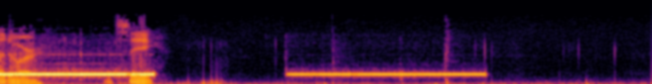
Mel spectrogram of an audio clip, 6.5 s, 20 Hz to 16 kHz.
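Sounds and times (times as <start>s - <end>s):
steady telephone ringing tone: 0.0s - 1.6s, 2.9s - 4.9s
faint hum: 0.0s - 6.5s
speech: 1.3s - 1.6s.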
